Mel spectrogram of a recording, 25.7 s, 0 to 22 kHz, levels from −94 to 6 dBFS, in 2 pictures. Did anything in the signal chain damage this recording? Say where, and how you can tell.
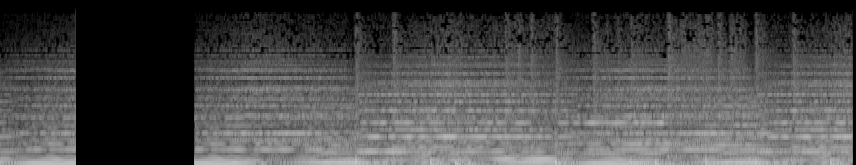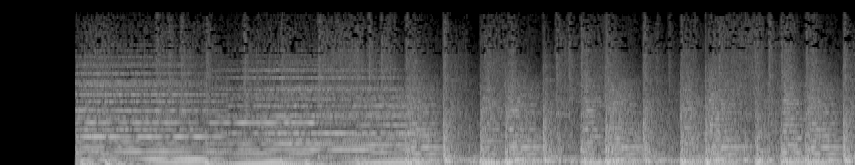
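Yes. A stream reconnect at the network stage, at 1.14–3.57 s (1.78 s gap, resuming 0.65 s earlier) and 12.79–14.39 s (1.18 s gap, resuming 0.42 s earlier). The spectrogram shows a blank gap, then material repeated from before it, as the server resent a burst to a restarted decoder.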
